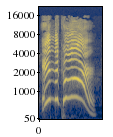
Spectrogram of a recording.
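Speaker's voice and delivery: high, loud comic shriek; hammed-up yelling, last word stretched; mock screaming. Comic re-enactment of her own scream.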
